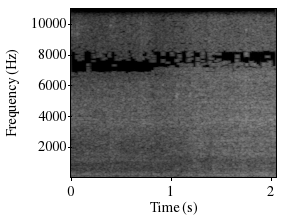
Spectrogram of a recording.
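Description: A steady low rumble with a faint hum, a vehicle engine idling.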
